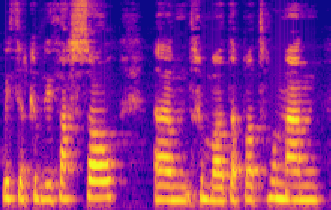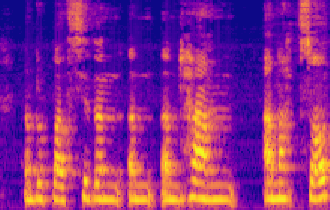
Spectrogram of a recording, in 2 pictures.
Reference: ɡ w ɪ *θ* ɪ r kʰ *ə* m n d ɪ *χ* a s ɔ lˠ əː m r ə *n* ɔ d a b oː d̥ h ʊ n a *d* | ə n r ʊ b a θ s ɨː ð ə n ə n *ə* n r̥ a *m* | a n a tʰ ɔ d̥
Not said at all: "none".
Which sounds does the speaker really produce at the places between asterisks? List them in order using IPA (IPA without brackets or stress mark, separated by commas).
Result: θ, ə, θ, m, n, ə, n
